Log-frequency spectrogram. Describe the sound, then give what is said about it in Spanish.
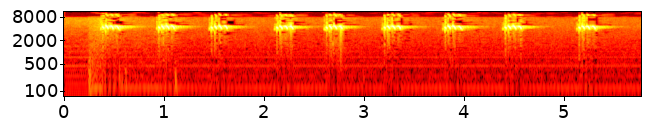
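Crickets chirp in a regular, evenly spaced series of high, buzzy trills, roughly two per second and loud and clear, over a low steady background hum. “¿Usted dice una manifestación de grillos? Escuche.”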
